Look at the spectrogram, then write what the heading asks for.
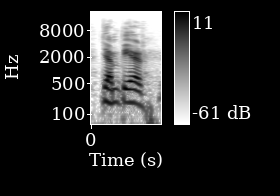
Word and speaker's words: Jean-Pierre: Jean-Pierre, yes. Jean-Pierre, yeah. Yeah, if you say it like in French, it will be like Jean-Pierre. Okay. But he is Chilean.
